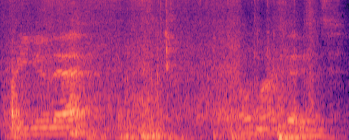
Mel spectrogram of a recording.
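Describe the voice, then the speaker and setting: A man in his thirties vlogging casually while unboxing car parts in his home garage, chatty and jokey, thinking out loud. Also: medium pitch, slow pace, far from the mic, very noisy. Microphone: camera mic from across the room. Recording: roomy garage echo from off-mic.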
